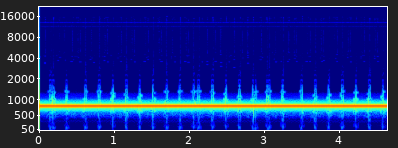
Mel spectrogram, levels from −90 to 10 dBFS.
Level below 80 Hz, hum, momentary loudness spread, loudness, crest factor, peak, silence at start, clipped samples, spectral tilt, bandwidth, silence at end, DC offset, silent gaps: -86 dBFS; none; 0 LU; -13 LUFS; 4 dB; -8 dBFS; 0 s; under 0.1%; -4 dB/octave; 1.4 kHz; 0 s; under 0.1%; none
